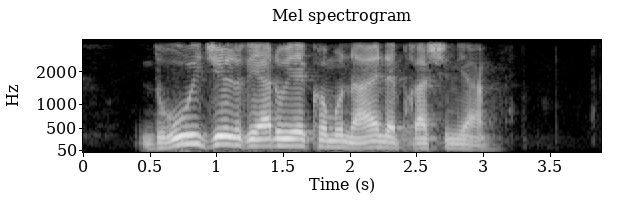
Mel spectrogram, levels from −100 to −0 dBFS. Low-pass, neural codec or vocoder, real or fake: 3.6 kHz; none; real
